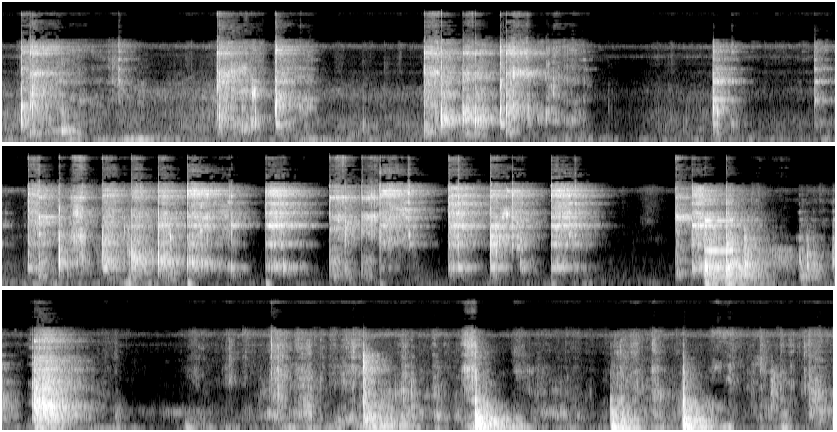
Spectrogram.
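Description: Spatula scraping beaten egg whites out of a glass bowl, in repeated scrapes and clinks against the glass, then folding them into cake batter in a mixing bowl with softer, duller strokes in the second half.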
